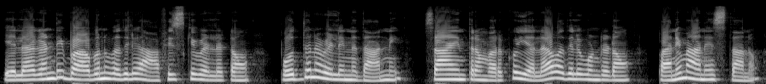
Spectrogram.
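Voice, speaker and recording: A woman's voice: a little high, moderate pace, lightly acted. A woman voicing an anxious, protective young working mother in a read-aloud story, worried and pleading.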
